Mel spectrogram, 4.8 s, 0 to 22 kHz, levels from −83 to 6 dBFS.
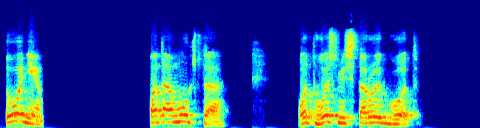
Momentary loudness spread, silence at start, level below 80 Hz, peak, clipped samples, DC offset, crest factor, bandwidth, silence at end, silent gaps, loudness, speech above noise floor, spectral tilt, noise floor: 9 LU; 0.05 s; -48 dBFS; -2 dBFS; under 0.1%; under 0.1%; 12 dB; 9 kHz; 0.6 s; 0.70-1.49 s; -12 LUFS; over 80 dB; -5.5 dB/octave; under -90 dBFS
